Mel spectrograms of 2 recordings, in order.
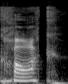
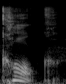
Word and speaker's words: caulk: and and dump coke. Yeah It's an L. It's a Caulk. No, I think the L is silent in that one.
